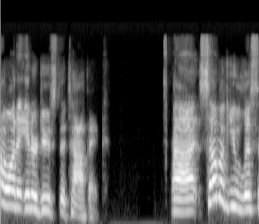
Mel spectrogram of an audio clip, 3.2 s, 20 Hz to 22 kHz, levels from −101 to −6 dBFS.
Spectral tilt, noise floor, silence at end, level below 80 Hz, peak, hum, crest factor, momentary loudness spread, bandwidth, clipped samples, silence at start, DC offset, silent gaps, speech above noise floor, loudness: -3 dB/octave; -77 dBFS; 0 s; -70 dBFS; -2 dBFS; none; 14 dB; 10 LU; 12.5 kHz; under 0.1%; 0 s; under 0.1%; none; 61 dB; -15 LUFS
